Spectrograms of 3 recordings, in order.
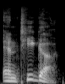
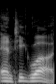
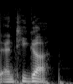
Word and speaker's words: Antigua: grab some more Stanford says it's pronounced Antiga there you go not Antigua it's Antiga Grand standing and hot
